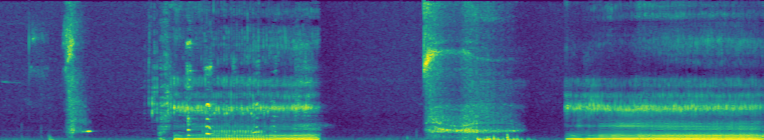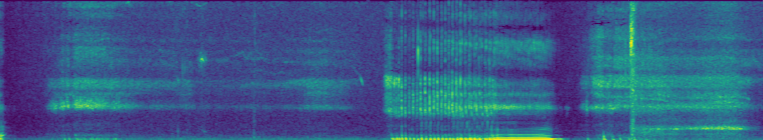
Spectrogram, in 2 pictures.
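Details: Whistling breaths from Lincoln, a pet English Bulldog, while he sleeps indoors: three loud, nasal, tonal whistles, each roughly one and a half seconds, separated by quieter snuffly breathing and soft rustling.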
